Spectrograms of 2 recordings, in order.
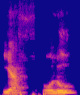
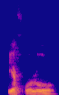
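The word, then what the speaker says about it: يَفْعُلُ: pada fi'il mudhari nih, yaf'ulu, yaf'ulu. Jadi nanti ada yang fa'ala yaf'ulu, fi'il mudhari'nya ainnya berharokat dhammah. Kemudian yang kedua ada yang fa'ala yaf'alu, ainnya fathah.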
